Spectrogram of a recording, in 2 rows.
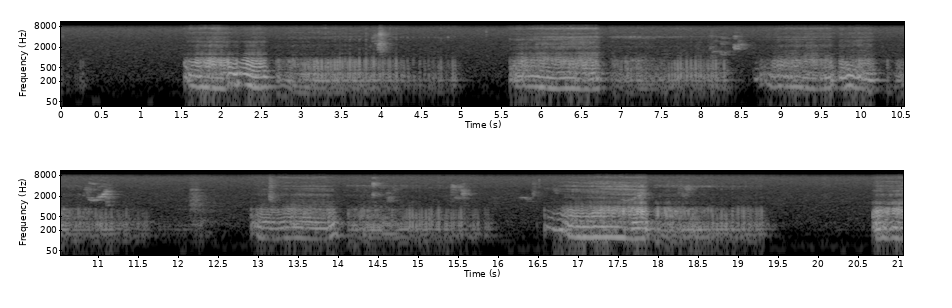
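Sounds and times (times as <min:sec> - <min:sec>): dog snoring: 0:01.5 - 0:05.0, 0:05.6 - 0:12.3, 0:12.9 - 0:16.0, 0:16.6 - 0:19.5, 0:20.6 - 0:21.0.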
